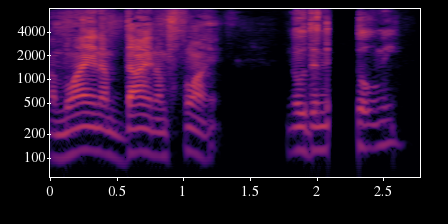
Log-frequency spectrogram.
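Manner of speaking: normal talking voice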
